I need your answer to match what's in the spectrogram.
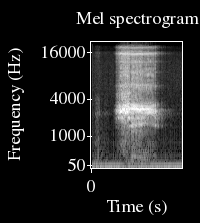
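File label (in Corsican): "sceglie", Corsican; ʃ'éjè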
